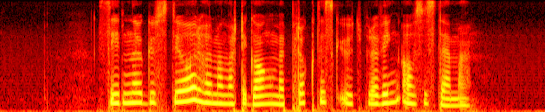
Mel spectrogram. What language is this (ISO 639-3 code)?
nor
